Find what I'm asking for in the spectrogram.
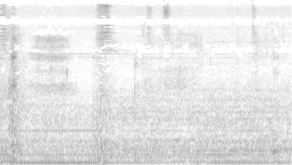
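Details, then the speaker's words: New Whirlpool refrigerator: steady deep droning rumble from the cabinet that stops when a hand is placed on it or the door is opened; something vibrating, with a broken track also noted, cause not found. "then this track is kind of broken and I think we need a new fridge strike has kind of broken it doesn't the track is broken and it's making a loud sound"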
